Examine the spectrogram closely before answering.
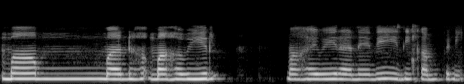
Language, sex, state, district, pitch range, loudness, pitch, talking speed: Telugu, female, Andhra Pradesh, Krishna, 240-255 Hz, -16 LUFS, 245 Hz, 105 wpm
